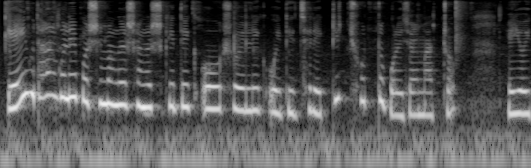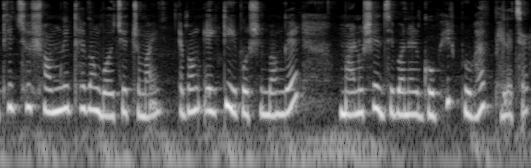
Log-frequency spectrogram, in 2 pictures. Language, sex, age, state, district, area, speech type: Bengali, female, 18-30, West Bengal, Cooch Behar, urban, spontaneous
